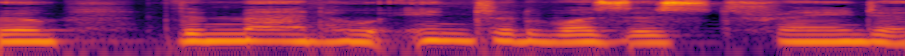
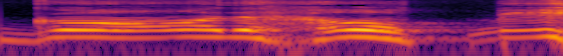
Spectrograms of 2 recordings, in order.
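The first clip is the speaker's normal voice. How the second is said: anguished cry; 6 semitones higher, 5 dB louder, slower than usual. Acted. Dying man confesses in despair.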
